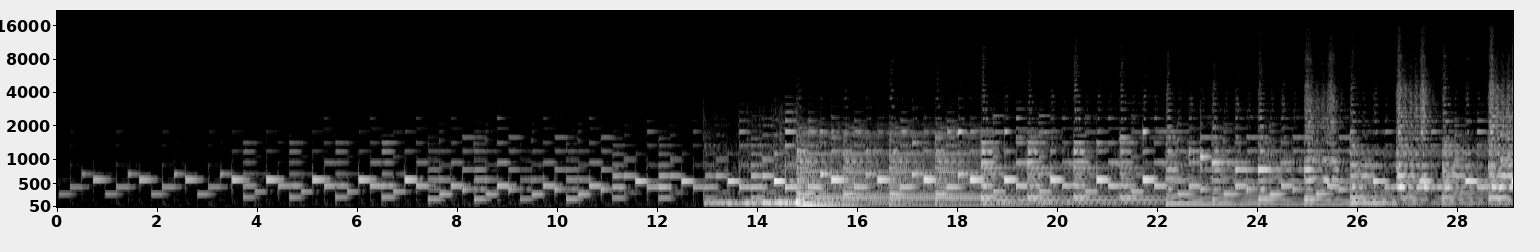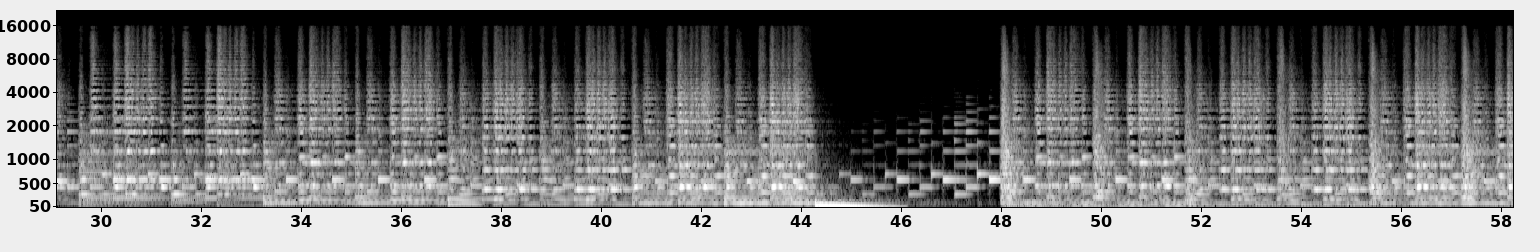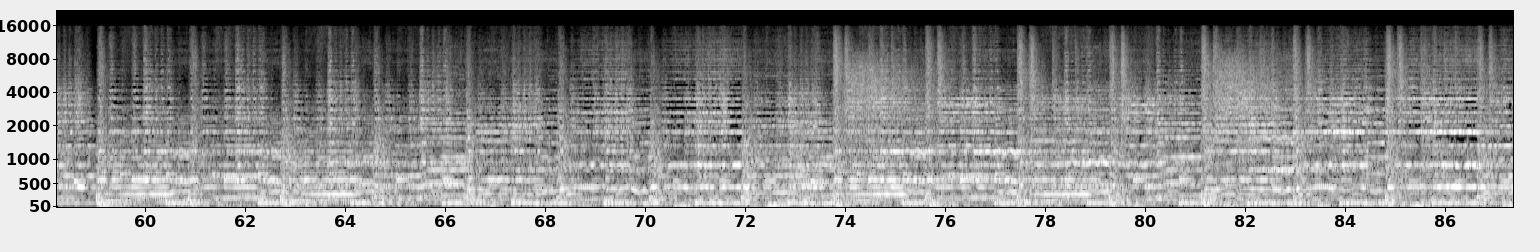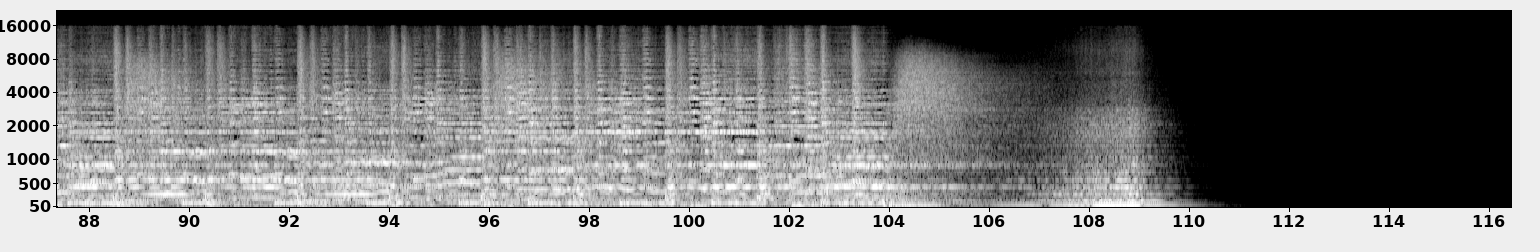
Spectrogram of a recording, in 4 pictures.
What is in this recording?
Suspense Orchestral Soundtrack - Hurricane
free, classical-music, timpani, strings, emotional, cinematic, suspense, music, film, epic, atmosphere, ambient, drama, orchestra, score, outro, violin, orchestral, hans-zimmer, misterbates, movie, best, sypmhonic, background, soundtrack, dramatic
